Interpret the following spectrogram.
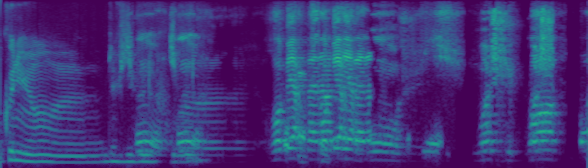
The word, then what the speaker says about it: Badinter: 15 ans élu, Batinder, je le prononce pas très bien. Il est né en 1928 d'ailleurs, hein, il est né la même année que notre ami Jean-Marie Le Pen. Badinter. Ah oui, je les prononce à l'allemande.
